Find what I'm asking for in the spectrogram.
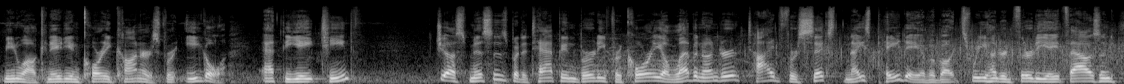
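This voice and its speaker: A man delivers sports highlights in the manner of a golf commentator. His pitch sits in the middle range, and he describes play in short present-tense phrases. Some background noise sits under the voice. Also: animated, moderate pace, a little mellow. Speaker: sports anchor.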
